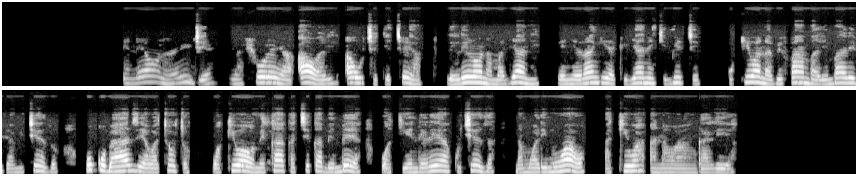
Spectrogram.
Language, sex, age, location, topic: Swahili, female, 25-35, Dar es Salaam, education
